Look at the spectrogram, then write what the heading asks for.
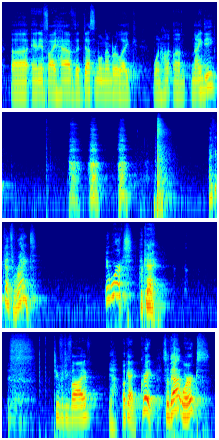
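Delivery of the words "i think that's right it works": gasping, much higher pitch. Coder testing a decimal-to-binary function live, gasping.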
